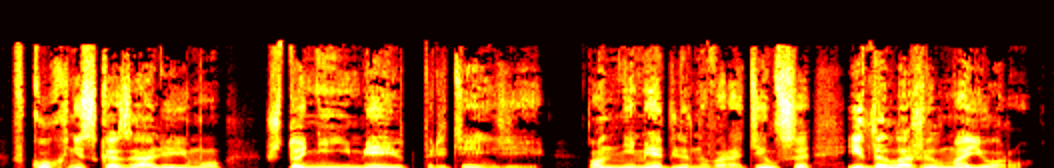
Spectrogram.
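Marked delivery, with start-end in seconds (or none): none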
